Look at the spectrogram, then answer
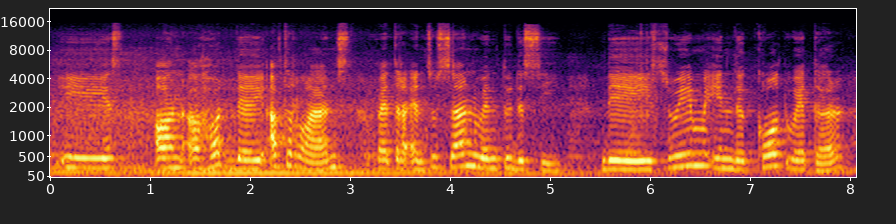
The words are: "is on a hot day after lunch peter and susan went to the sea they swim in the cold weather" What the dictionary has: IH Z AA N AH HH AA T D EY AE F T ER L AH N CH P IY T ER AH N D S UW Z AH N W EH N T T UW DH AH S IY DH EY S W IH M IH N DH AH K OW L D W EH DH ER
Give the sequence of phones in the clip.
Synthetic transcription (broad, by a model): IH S AA N AH HH AA T D EY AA F T ER L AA N S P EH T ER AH N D S UW S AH N W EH N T T UW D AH S IY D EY S W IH M IH N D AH K OW L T W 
